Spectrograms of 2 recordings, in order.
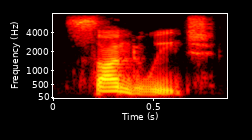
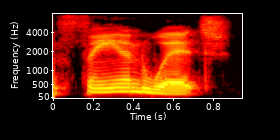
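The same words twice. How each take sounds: First: Sandwich said the Spanish way, open a, soft d, ending in a ch sound. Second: Said in the usual way. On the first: Shown as a demonstration. Teacher showing sandwich pronounced Spanishly. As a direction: say sandwich with Spanish vowels, SAHND-weech. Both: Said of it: "we're gonna say it Spanishly".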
